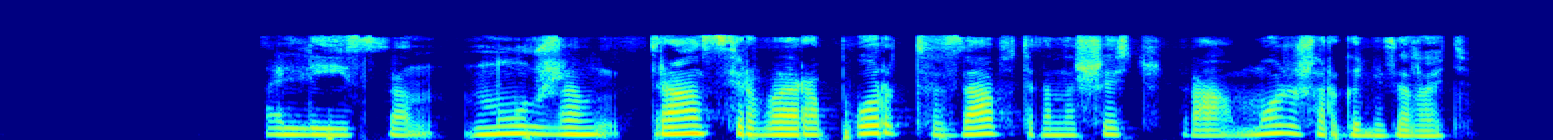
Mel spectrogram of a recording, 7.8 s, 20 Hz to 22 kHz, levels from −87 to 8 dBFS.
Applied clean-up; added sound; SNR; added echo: neural mask model DeepFilterNet 3.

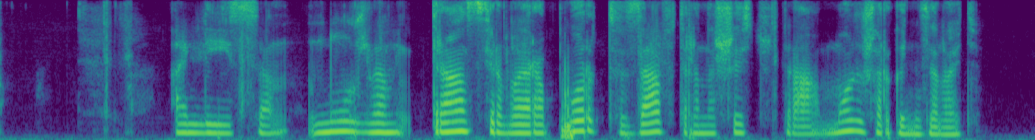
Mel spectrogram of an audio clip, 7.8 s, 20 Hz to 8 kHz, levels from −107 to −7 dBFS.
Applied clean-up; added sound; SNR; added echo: neural diffusion model UNIVERSE++.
